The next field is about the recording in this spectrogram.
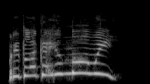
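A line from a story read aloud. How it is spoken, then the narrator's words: Immediate shriek, imp. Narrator (Russian): Тут же завопила импа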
